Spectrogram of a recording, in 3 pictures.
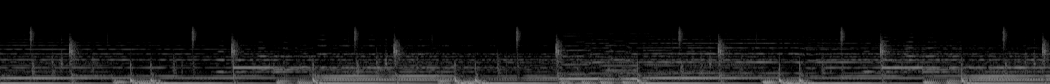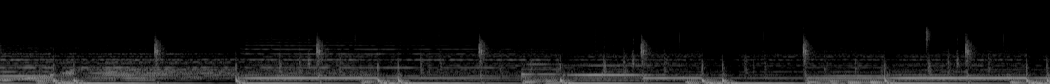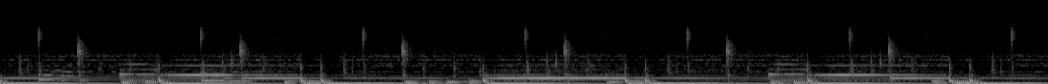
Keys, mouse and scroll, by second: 11.4 double click, 17.8 ctrl+space, 19.4 space, 22.6 ctrl+space.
